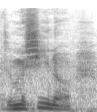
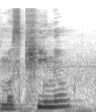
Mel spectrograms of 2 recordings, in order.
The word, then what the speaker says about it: Moschino: Because when you lift your arms To those who don't know what he said, he just pronounced it right, Machino. But we know it as Moschino. So, it's Moschino.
